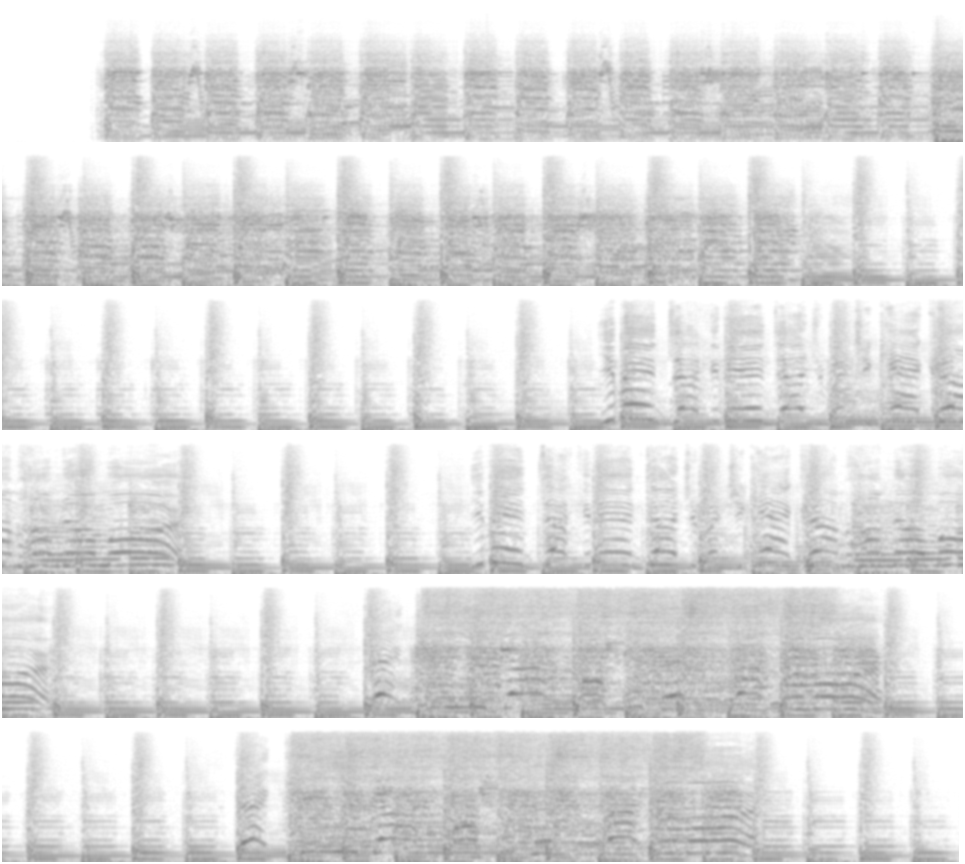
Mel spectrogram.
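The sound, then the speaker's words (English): A punk rock song opens with a few seconds of fuzzy, rapidly strummed electric guitar before pounding drums and bass crash in, with shouted vocals surging over the loud, driving band. “The rapidly strummed electric guitars, the slamming drums, the jittery bass, the shouted vocals.”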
